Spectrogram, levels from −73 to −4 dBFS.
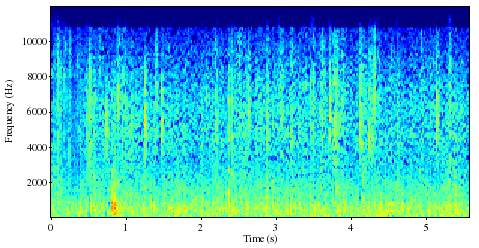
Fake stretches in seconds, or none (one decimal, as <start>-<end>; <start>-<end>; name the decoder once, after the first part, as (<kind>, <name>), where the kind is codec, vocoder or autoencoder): none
